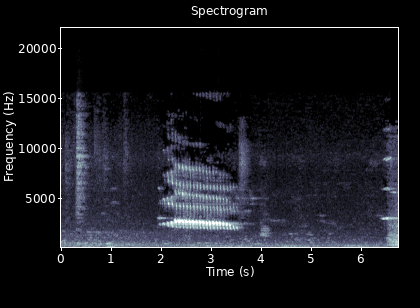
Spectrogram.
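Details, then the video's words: Kingfisher giving one fast, rattling trill of about a second and a half, shrill and high-pitched with layered overtones, rising in volume and then tapering off against quiet background noise and a faint click near the end. "Kingfisher Bird Call Sound"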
